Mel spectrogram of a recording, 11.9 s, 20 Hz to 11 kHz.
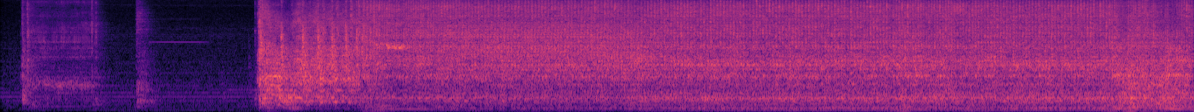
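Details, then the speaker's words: Nissan KA24E, 1989–1997: the cold engine cranks briefly and catches, then idles under a loud, steady metallic startup rattle. Traced to timing chain slack. "rotate it in this direction and there's there's the startup rattle right there that's where it's coming from"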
